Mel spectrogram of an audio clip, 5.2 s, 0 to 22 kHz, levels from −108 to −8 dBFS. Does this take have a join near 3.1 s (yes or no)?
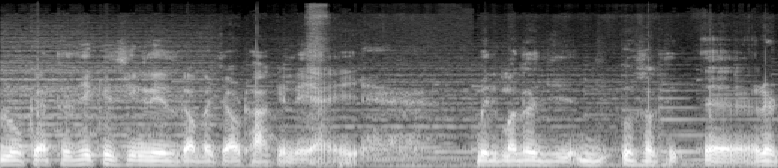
yes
